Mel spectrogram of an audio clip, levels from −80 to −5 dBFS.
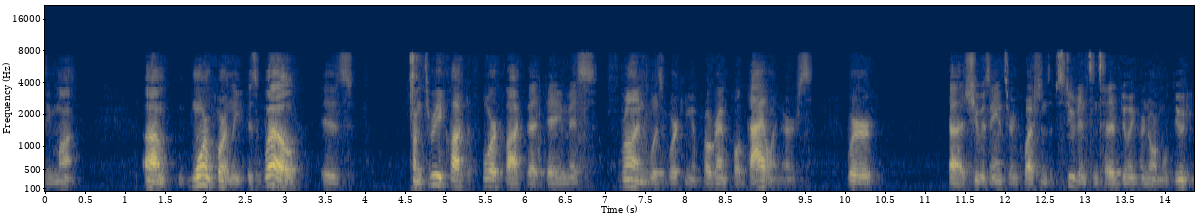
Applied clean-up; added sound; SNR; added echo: none; none; none; none.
